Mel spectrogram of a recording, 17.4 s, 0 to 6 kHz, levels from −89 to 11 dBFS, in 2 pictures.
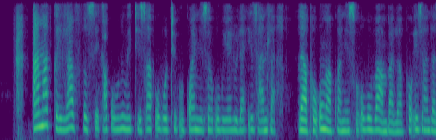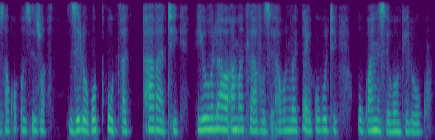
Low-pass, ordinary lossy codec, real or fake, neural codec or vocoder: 5.4 kHz; AAC, 32 kbps; fake; codec, 16 kHz in and 24 kHz out, 0.8 kbps, FocalCodec, streaming, 65536 codes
